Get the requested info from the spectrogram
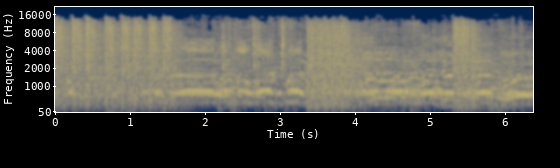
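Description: Bursts of rapid automatic gunfire: a fast string of shots over the first second and a half, then shorter bursts a little past halfway and near the end, with men shouting in between.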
